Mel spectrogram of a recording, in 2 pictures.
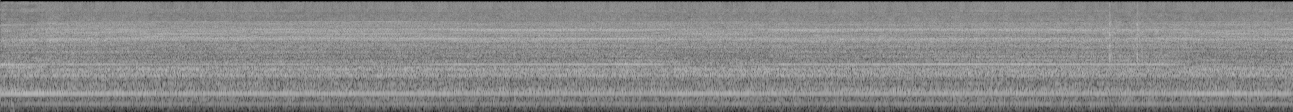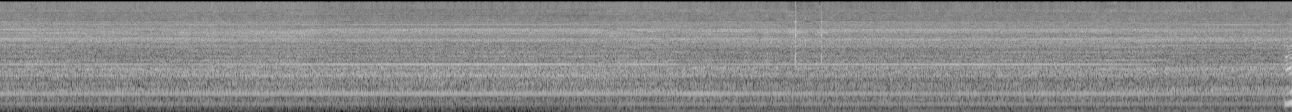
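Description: A handheld drying tool blows over a mixed-media scrapbook layout, a steady high-pitched motor whine with airflow hiss that holds at an even, close level throughout.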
